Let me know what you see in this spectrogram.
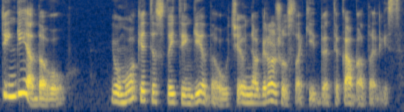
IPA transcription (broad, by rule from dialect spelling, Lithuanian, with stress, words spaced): tʲɪŋʲˈɡʲiɛdɐʋɐʊ ˈjɛʊ ˈmoːkʲɪtʲɪs ˈtɐɪ tʲɪŋʲˈɡʲeːdɐʋɐʊ ˈt͡ʃʲɛ ˈjɛʊ nʲɛˈɡrɑːʒʊ sɐˈkʲiːtʲ ˈbʲɛt tʲɪ ˈkɑː pɐdɐˈrʲiːsʲɪ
